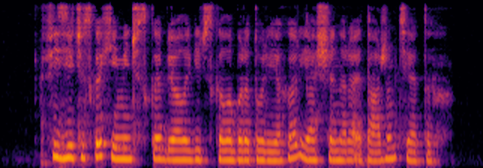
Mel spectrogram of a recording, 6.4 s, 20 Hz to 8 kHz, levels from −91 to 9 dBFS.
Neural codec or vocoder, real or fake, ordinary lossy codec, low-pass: none; real; Opus, 64 kbps; 7.2 kHz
